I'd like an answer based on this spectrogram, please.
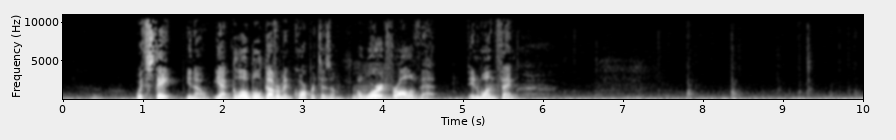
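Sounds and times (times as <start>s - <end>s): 
steady low hum: 0.0s - 8.9s
speech: 0.4s - 5.8s
typing on a keyboard: 7.4s - 10.0s.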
